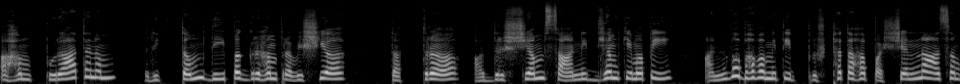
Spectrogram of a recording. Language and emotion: Sanskrit, fearful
